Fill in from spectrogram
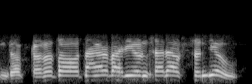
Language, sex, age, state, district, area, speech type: Odia, male, 45-60, Odisha, Angul, rural, conversation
